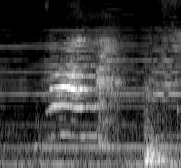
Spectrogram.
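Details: Rarely vocal female Norwegian Forest Cat indoors: a thin, rising-then-falling meow lasting about half a second, followed by faint room noise and a woman's voice calling to the cat.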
